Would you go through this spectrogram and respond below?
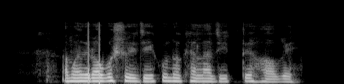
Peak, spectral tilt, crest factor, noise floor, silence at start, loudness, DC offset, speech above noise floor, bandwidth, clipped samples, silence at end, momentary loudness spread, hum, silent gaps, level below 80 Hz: -2 dBFS; -8.5 dB/octave; 16 dB; -50 dBFS; 0.6 s; -18 LUFS; under 0.1%; 33 dB; 7.4 kHz; under 0.1%; 0.5 s; 11 LU; none; none; -46 dBFS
